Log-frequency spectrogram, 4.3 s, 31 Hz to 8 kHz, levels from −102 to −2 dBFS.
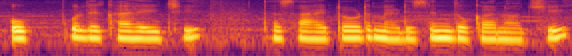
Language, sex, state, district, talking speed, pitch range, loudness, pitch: Odia, female, Odisha, Khordha, 140 wpm, 175-190 Hz, -16 LUFS, 185 Hz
